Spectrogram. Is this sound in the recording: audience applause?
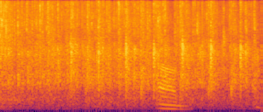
yes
